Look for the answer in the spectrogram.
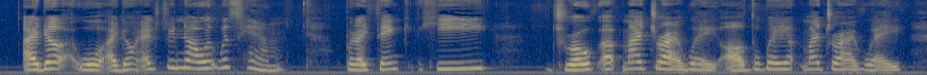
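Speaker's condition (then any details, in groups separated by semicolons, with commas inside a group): Cerebral palsy; walking sometimes hard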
